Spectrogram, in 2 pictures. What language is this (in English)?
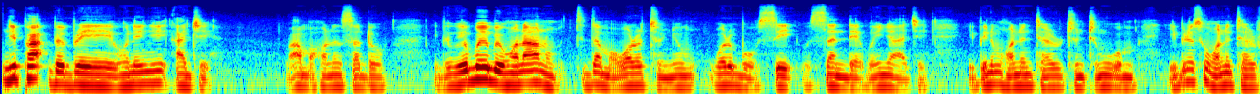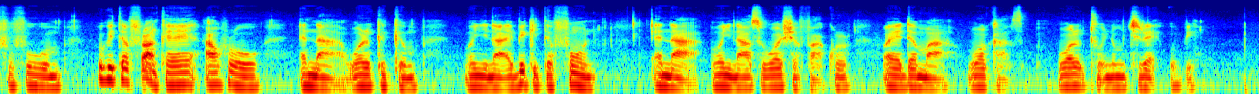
Akan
